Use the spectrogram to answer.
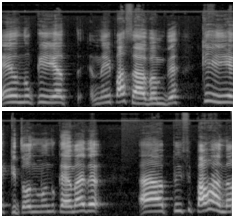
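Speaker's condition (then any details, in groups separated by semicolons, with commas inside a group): Cerebral palsy; from birth, lack of oxygen, non-progressive, motor only, wheelchair user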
